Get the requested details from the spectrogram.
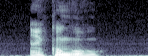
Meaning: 1. kangaroo 2. hoodie
- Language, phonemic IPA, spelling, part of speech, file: French, /kɑ̃.ɡu.ʁu/, kangourou, noun, Fr-kangourou.ogg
